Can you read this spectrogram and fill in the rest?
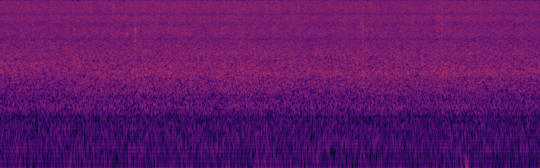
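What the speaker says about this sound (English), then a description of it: "Rain hampering play." Steady rain falls on a field with a shed nearby, a dense, even hiss that holds constant throughout with no voices.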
